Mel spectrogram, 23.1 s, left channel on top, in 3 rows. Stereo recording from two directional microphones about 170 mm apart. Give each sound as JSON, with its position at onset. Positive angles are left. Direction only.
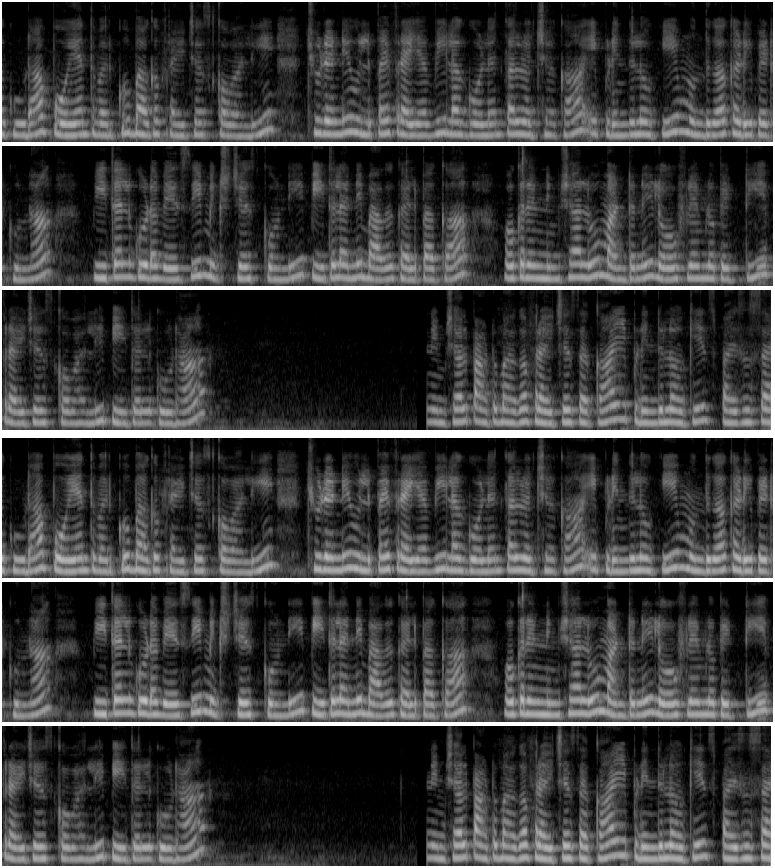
{"t": 0.0, "sound": "a woman's voice", "side_deg": -10}
{"t": 19.6, "sound": "a woman's voice", "side_deg": -15}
